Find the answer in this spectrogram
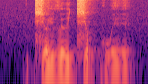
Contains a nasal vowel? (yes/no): no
